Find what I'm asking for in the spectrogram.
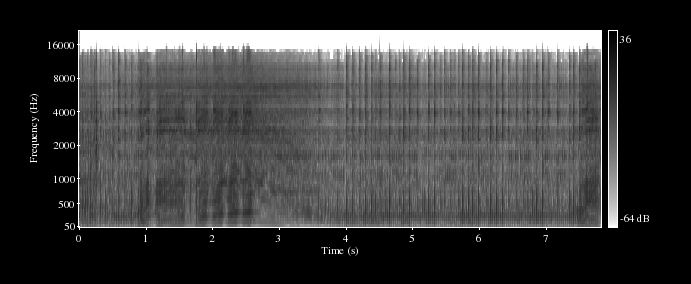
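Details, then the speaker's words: Husqvarna 372XP chainsaw, Walbro carburetor rebuilt with China parts, warm after cutting wood, just leaned out: revs sweep up and drop, low-speed run ragged and stumbling instead of clean idle; low-end bogging, cause not confirmed. "Well, I still seem to get some low end bogging, so I'm gonna get the screwdriver on."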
